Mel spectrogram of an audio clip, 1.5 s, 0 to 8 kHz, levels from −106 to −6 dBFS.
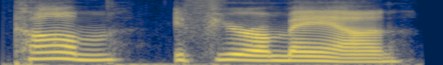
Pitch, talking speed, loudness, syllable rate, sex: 225 Hz, 160 wpm, -17 LUFS, 5.0 syllables/s, female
